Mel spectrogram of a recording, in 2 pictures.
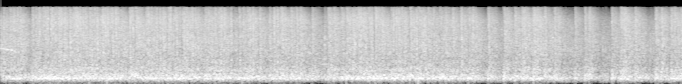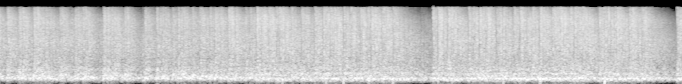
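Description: Fireworks finale: a continuous barrage of aerial shell bursts, many overlapping reports and crackles with no gap between them.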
